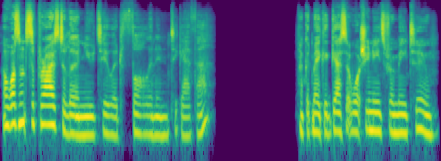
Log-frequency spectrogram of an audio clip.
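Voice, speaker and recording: Actress as female underworld boss, low pitch, dry close recording, wry, commanding, hard-bitten, video game dialogue. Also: normal speed, darkish tone, no echo, lightly acted. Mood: sardonic.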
